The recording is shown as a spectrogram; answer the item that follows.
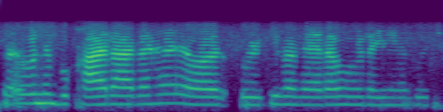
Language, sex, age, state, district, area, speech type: Urdu, female, 18-30, Delhi, Central Delhi, urban, conversation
